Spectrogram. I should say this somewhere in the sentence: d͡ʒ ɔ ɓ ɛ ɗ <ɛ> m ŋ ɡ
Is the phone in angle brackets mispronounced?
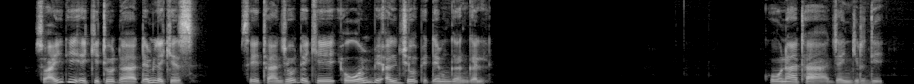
no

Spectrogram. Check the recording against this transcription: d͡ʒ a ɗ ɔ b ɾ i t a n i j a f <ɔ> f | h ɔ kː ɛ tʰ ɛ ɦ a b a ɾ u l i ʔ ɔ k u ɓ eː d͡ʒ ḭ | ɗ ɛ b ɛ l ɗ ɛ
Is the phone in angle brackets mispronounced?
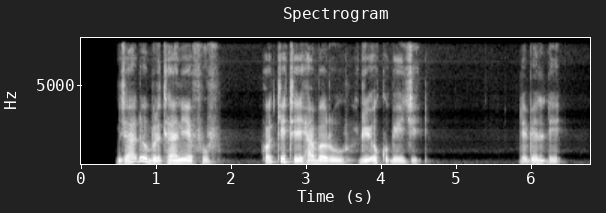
yes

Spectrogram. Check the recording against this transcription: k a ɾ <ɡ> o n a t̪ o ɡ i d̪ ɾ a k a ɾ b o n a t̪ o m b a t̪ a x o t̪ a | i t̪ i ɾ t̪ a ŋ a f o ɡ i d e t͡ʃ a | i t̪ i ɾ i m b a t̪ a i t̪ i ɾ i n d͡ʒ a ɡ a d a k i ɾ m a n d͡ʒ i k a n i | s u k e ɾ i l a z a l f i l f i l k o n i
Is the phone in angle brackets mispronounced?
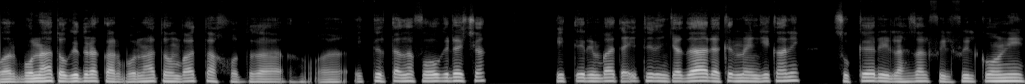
yes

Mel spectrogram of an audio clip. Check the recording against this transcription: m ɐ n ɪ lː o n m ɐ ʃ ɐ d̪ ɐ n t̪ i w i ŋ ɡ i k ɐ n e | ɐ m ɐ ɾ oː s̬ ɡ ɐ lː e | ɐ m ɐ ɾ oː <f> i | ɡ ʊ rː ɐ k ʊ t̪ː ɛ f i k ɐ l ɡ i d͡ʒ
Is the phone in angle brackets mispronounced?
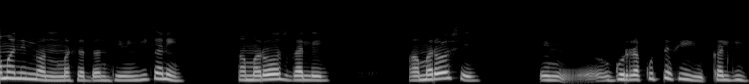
yes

